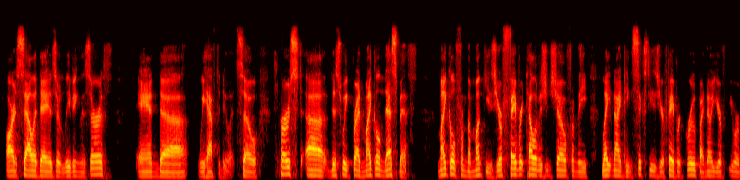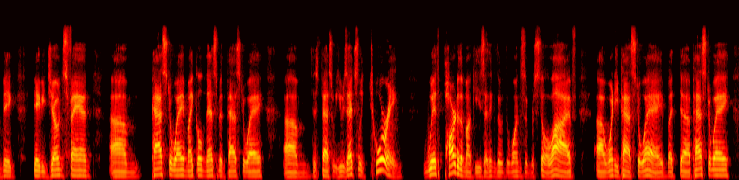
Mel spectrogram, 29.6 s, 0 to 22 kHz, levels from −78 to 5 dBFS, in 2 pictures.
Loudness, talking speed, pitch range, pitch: -25 LUFS, 170 wpm, 100-125 Hz, 110 Hz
